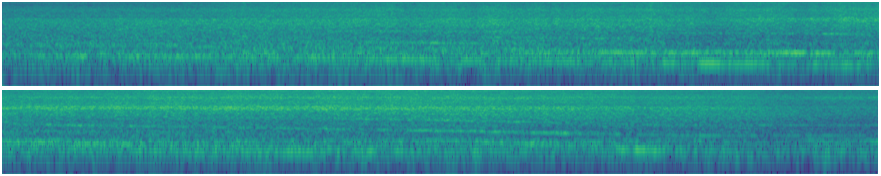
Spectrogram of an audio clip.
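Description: A subway train rumbles loudly into an echoing underground station.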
